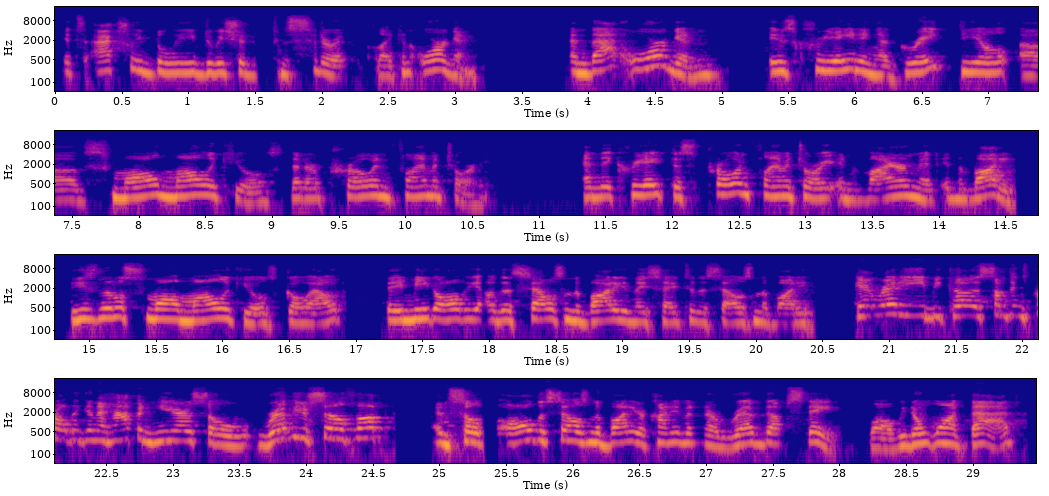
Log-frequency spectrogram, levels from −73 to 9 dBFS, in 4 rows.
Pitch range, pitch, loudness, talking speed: 190-235 Hz, 210 Hz, -22 LUFS, 190 wpm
